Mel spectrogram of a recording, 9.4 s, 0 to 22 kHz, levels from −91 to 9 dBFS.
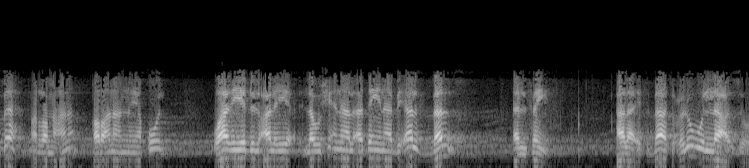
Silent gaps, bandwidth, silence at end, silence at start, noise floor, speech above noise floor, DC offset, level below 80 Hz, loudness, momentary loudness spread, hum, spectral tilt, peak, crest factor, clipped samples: none; 4.7 kHz; 0 s; 0 s; -45 dBFS; 26 dB; 0.2%; -54 dBFS; -20 LUFS; 10 LU; none; -1.5 dB/octave; 0 dBFS; 20 dB; under 0.1%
